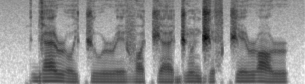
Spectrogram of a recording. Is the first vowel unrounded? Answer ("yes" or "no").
yes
